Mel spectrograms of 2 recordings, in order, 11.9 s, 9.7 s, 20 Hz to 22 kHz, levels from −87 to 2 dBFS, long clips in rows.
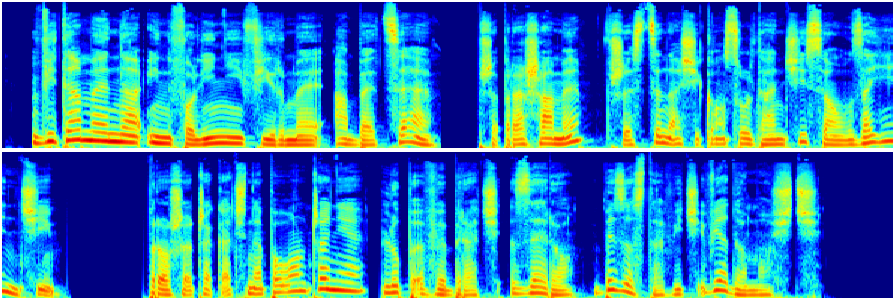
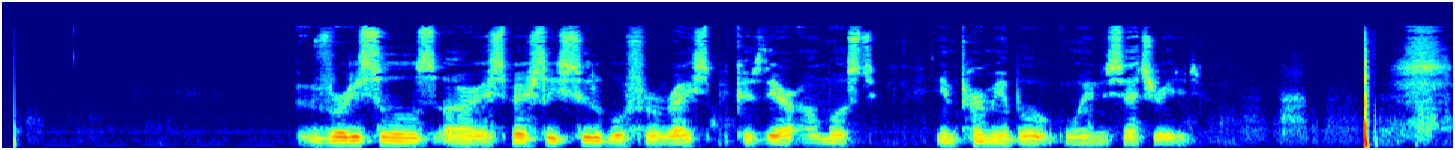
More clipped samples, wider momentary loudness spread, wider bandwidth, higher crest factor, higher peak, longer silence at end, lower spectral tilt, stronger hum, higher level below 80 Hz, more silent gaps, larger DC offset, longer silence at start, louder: neither; second, 8 LU vs 14 LU; first, over 20 kHz vs 11.5 kHz; second, 16 dB vs 28 dB; about the same, 0 dBFS vs 0 dBFS; first, 0.5 s vs 0 s; about the same, -5 dB/octave vs -4.5 dB/octave; neither; first, -32 dBFS vs -52 dBFS; first, 2.93-3.16 s, 6.40-6.87 s, 8.39-8.45 s vs none; neither; second, 0.2 s vs 1.95 s; first, -16 LUFS vs -26 LUFS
